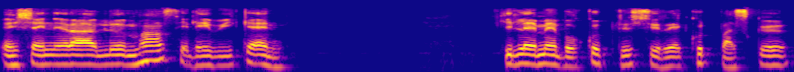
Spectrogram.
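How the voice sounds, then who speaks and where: A man's voice: medium pitch, takes it slowly, pauses often, a little mellow, highs cut off. A man from Cameroon with a Cameroonian accent speaks informally and insistently, laying out accusations and repeating himself for emphasis. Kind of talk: informal spoken exposé with accusations.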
